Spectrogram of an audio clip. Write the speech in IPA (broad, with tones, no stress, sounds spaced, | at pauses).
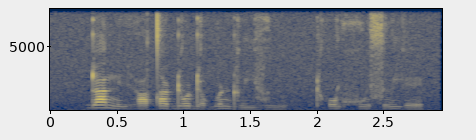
ɖ a˦ n i˨ ɦ ʉ˨ tˤ i˦ ɖ o˦ ɖ ɐ˨ ɡʷ ɨ˦ ɳ ɖ ʉ˨ j v ɨ˨ | ʈʰ o˨ j xʷ i˨ s ɨ˨˦ j e˨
